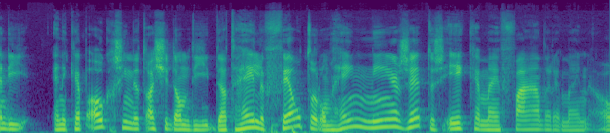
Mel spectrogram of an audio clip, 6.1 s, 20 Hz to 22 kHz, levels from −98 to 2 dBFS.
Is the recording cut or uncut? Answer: uncut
